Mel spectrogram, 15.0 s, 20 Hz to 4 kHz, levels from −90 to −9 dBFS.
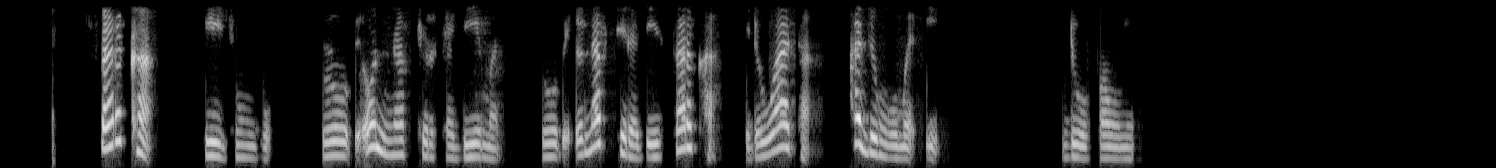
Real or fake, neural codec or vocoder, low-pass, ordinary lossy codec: fake; codec, 44.1 kHz, 7.8 kbps, DAC; 3.6 kHz; AAC, 24 kbps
